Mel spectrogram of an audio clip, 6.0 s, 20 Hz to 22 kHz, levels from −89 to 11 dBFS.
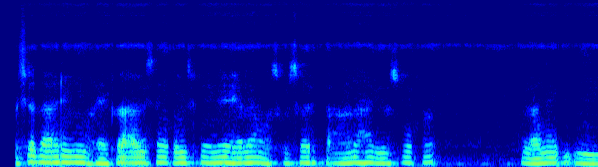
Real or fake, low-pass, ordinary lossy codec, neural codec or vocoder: fake; none; none; codec, 44.1 kHz, 2.6 kbps, SNAC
